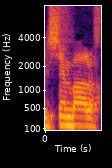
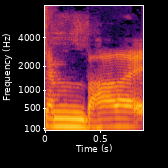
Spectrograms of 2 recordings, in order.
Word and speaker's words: Shambhala: You can find us on Facebook or Instagram under Shambhala Farm, and Shambhala Farm's got a silent H in there, so it's Shambhala, Shambhala Farm.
